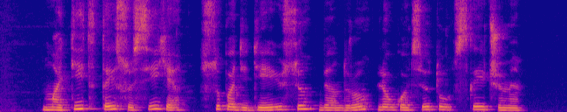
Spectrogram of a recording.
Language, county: Lithuanian, Panevėžys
